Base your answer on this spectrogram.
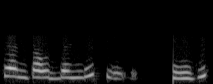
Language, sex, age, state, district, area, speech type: Telugu, female, 45-60, Andhra Pradesh, East Godavari, rural, conversation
